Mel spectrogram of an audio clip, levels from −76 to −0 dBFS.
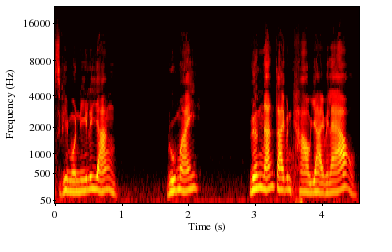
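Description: Nothing in this short bit of speech trips the ear as a technical fault, so there's really nothing here to point to.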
